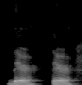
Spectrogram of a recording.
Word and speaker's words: they're: There. Notice how unstressed that contraction is.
